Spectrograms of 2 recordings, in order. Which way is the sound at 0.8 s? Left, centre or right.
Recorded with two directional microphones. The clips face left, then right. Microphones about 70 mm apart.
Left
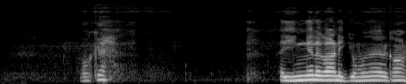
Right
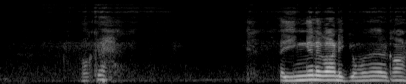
Left.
